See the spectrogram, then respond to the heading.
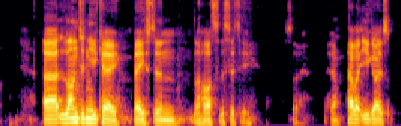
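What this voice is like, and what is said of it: London English accent. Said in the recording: “I love the accent.”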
